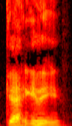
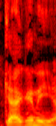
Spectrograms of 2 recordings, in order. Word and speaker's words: Cagney: the other guy, as always, Cagney Larkin. – Oh, Cagney? – Cagney. Threw an extra fucking syllable in my name. – Ooh, what is Cagney? – Cagney. I am Cagney Larkin.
